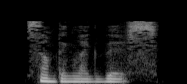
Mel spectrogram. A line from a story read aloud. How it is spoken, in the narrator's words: murmured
